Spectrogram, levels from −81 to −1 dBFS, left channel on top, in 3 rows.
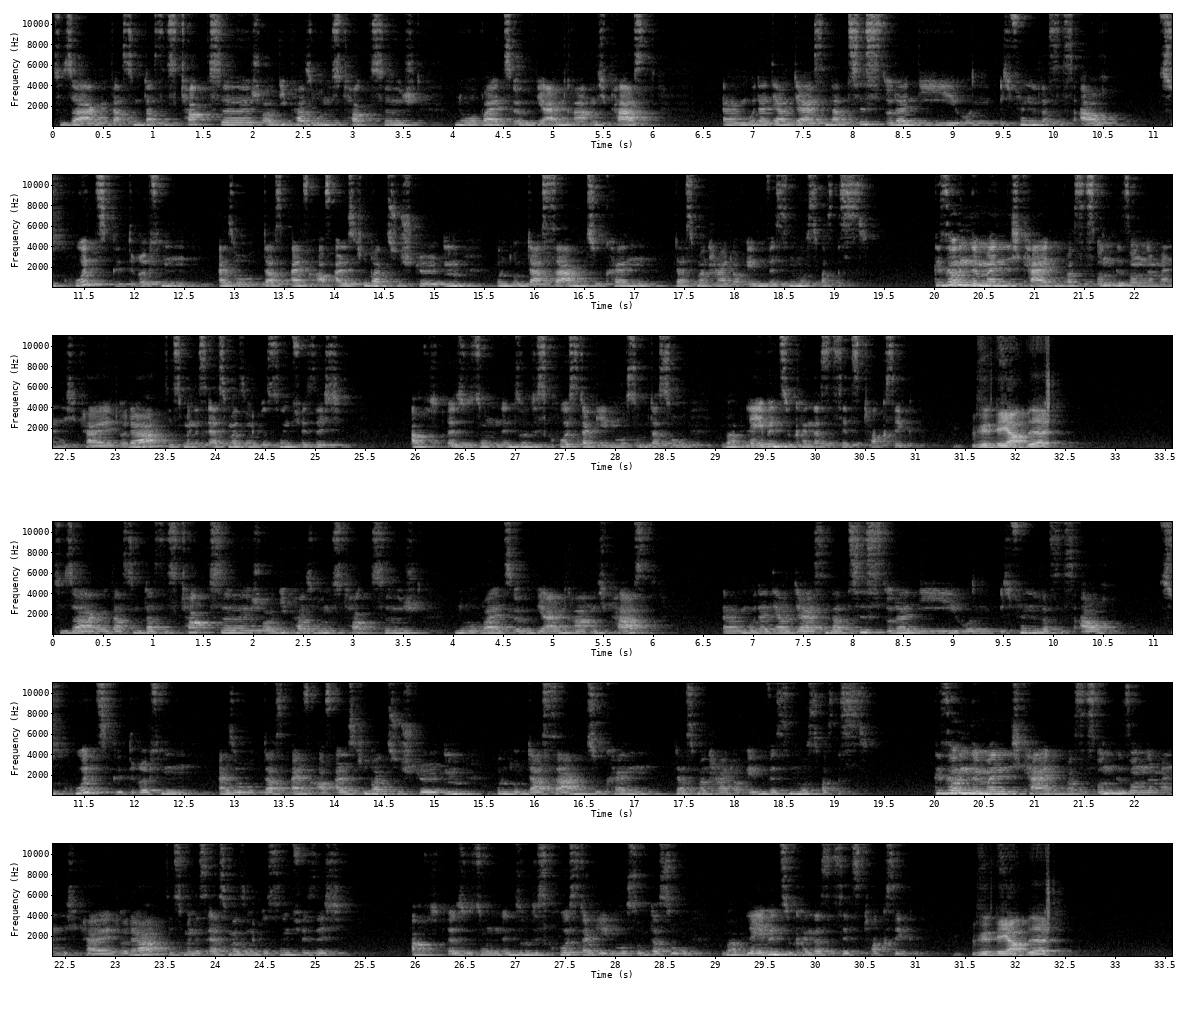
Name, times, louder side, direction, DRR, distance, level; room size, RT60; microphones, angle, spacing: voice 1, 0.0-3.7 4.0-5.9 6.7-10.6 11.1-12.5 12.8-19.2 20.0-25.2 26.0-28.8 29.1-31.0, left 1 dB, 45° left, 1.7 m, -30 dB
voice 2, 31.4-32.3, left 2 dB, 15° left, 0.3 m, -25 dB
15.0 x 9.0 x 2.3 m
head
